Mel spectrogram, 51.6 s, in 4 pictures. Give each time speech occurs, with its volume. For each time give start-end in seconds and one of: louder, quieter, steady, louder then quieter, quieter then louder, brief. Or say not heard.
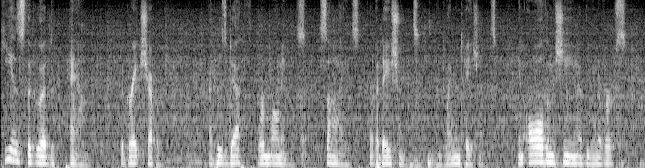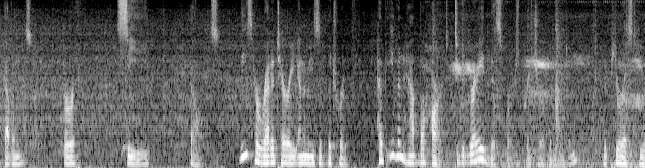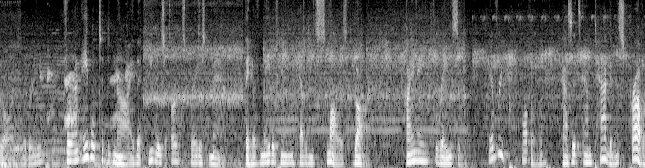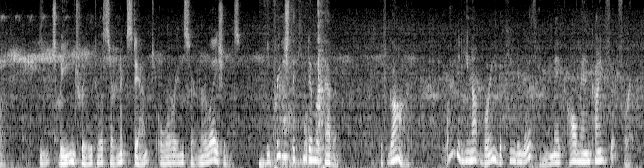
0.0-33.3 steady
33.9-45.5 steady
46.3-51.5 louder.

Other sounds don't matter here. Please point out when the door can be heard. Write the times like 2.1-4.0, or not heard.
43.9-45.1.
